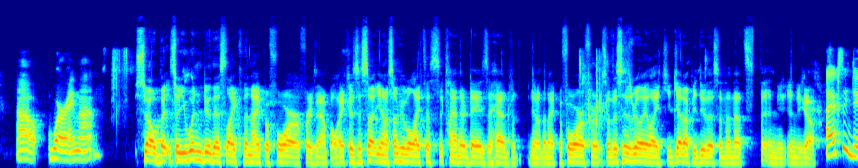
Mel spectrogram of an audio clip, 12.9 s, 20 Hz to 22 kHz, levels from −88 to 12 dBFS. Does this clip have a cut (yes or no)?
yes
